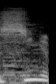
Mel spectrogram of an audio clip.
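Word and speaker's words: Sinha: sim a vitória e a pronúncia correta nesse caso é sim a vitória né com o assento na primeira sílaba isto porque Inclusive a grafia também né sem o acento portanto agudo no no a Porque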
